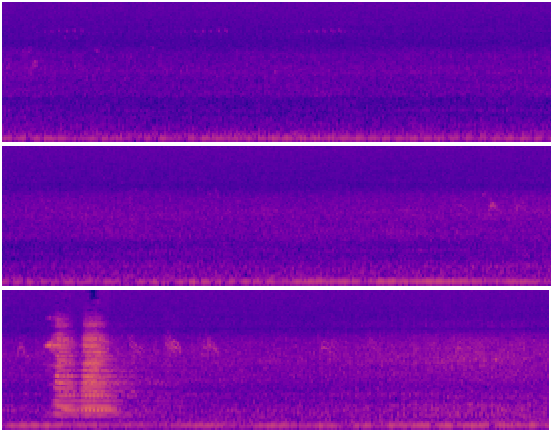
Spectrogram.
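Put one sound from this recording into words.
A diesel locomotive engine rumbles deeply as a train approaches.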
